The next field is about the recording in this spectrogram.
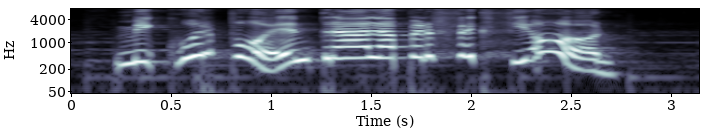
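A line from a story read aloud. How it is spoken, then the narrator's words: God exclaiming. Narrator (Spanish): el dios entró en el sarcófago y exclamó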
